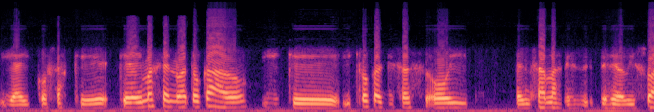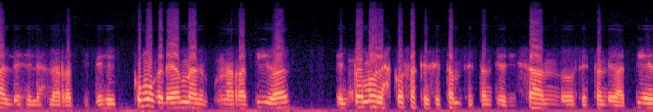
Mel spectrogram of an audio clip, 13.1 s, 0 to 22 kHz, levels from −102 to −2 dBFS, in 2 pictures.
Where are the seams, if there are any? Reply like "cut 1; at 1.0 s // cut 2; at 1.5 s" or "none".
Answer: cut 1; at 1.1 s // cut 2; at 2.6 s // cut 3; at 3.6 s // cut 4; at 5.6 s // cut 5; at 9.8 s // cut 6; at 11.2 s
